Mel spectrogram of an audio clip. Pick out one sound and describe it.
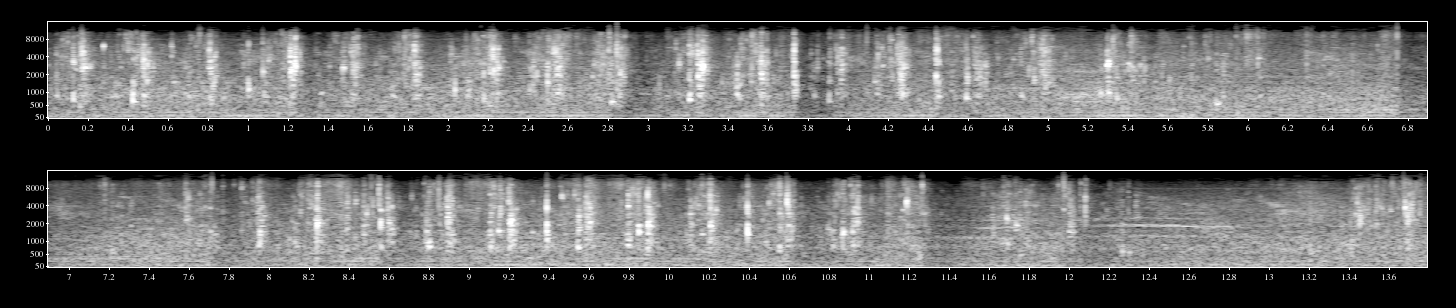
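A dog laps water noisily.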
